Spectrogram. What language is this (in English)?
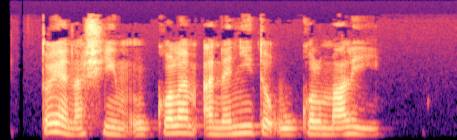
Czech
